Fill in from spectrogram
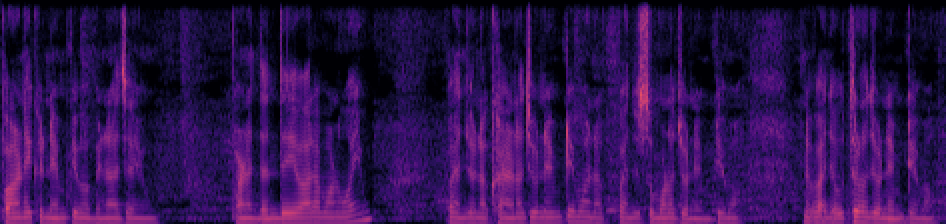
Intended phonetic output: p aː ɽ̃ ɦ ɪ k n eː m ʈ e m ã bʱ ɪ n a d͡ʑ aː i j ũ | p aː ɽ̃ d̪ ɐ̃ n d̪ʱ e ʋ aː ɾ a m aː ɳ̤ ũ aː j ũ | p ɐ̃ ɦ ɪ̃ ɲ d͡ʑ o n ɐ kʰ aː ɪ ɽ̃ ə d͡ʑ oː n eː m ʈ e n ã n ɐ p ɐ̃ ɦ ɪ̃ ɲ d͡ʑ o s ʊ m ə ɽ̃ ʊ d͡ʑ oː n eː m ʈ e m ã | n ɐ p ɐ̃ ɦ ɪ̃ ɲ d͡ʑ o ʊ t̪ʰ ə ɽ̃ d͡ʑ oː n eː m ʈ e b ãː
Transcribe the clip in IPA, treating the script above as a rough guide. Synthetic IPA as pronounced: p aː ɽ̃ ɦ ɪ k n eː m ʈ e m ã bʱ ɪ n a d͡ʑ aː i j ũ | p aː ɽ̃ d̪ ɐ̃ n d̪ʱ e ʋ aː ɾ a m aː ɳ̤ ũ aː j ũ | p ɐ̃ ɦ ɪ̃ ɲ d͡ʑ o n ɐ kʰ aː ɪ ɽ̃ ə d͡ʑ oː n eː m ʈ e m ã n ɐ p ɐ̃ ɦ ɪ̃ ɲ d͡ʑ o s ʊ m ə ɽ̃ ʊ d͡ʑ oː n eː m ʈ e m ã | n ɐ p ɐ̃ ɦ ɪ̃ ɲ d͡ʑ o ʊ t̪ʰ ə ɽ̃ d͡ʑ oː n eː m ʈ e m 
